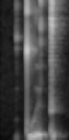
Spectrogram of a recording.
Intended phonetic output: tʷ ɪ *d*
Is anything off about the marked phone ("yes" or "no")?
yes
